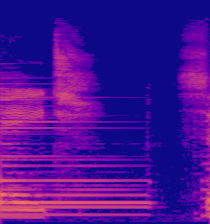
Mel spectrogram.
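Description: Electric guitar strumming a single ninth chord and letting it ring out for about a second and a half, then muting it suddenly.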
